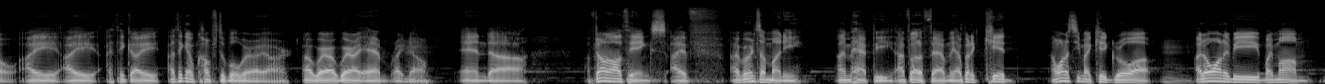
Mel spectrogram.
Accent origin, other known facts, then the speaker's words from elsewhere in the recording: Subang Jaya, Selangor, Malaysia; I grew up in Subang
